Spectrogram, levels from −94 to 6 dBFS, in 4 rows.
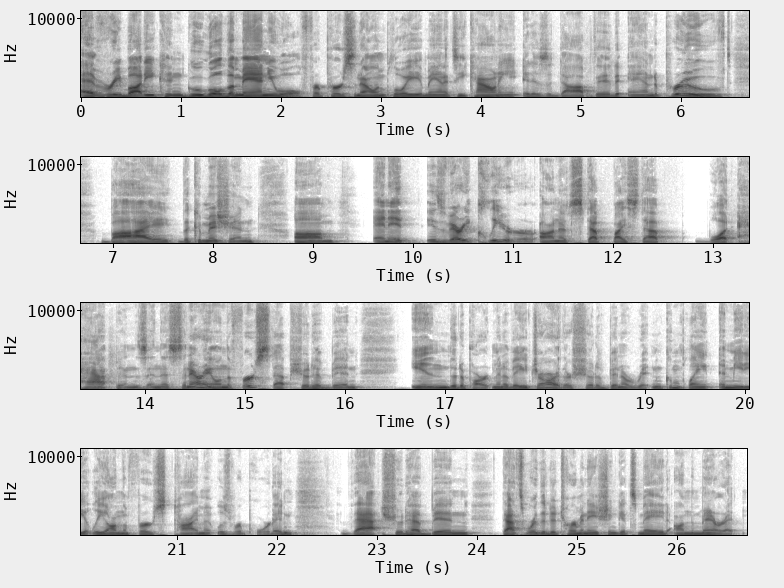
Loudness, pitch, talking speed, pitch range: -25 LUFS, 120 Hz, 170 wpm, 110-140 Hz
